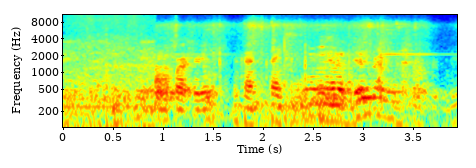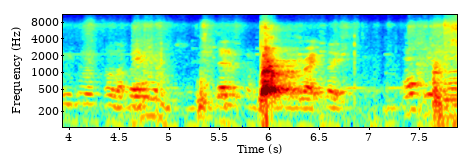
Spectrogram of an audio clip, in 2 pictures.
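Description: Several adult men talk over one another nearby.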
